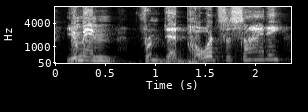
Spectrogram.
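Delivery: high-pitched excited question; eager mistaken recognition. Retold or imitated. Guard mistaking the visitor's famous film, excited.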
